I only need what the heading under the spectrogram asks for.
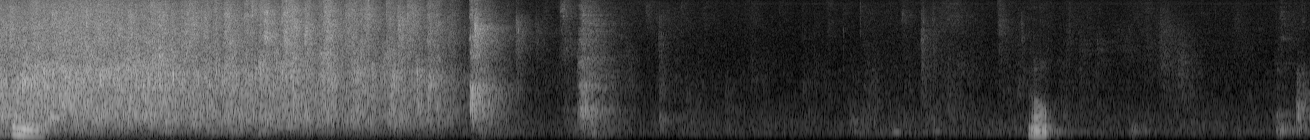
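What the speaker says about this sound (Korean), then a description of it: "박수로 맞이하겠습니다." Applause at a Franciscan spirituality academic seminar greeting a priest, a dense burst of clapping for about four seconds that fades out, followed by quiet room sounds and a few isolated knocks.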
